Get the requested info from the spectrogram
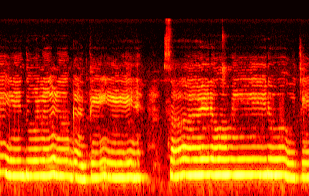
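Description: A man singing a Santali song in a high voice, with no instruments showing. He holds two long phrases and breaks briefly for breath about three seconds in.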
